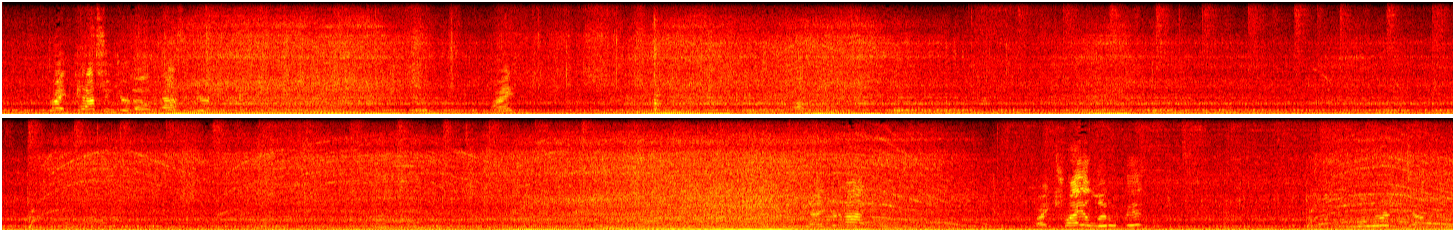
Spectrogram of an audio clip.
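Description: A truck engine idles nearby.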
